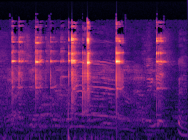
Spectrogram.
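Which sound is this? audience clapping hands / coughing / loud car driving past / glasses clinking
glasses clinking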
